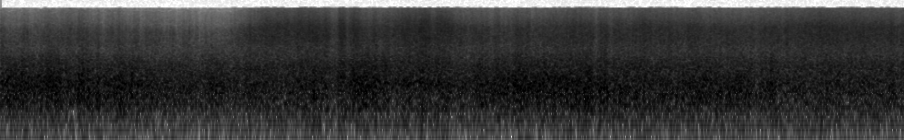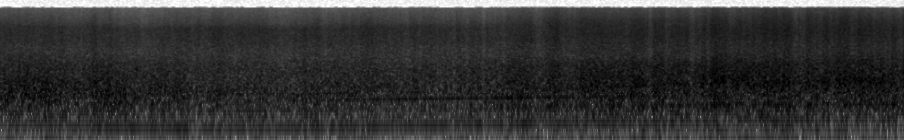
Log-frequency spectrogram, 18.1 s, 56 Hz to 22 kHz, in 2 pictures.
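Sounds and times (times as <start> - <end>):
wind roaring over microphone: 0.0 - 18.0.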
